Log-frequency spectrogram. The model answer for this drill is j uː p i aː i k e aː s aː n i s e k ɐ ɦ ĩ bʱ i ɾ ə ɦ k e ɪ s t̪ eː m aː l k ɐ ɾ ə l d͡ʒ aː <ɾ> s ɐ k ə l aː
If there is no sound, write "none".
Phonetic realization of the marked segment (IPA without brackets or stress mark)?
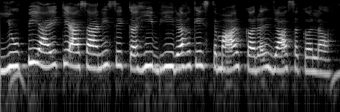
none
